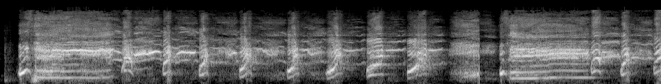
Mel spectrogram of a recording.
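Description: Loud, high-pitched laughter: a long held cry breaking into a run of short ha-ha bursts, about three a second, then another long held cry near the end.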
